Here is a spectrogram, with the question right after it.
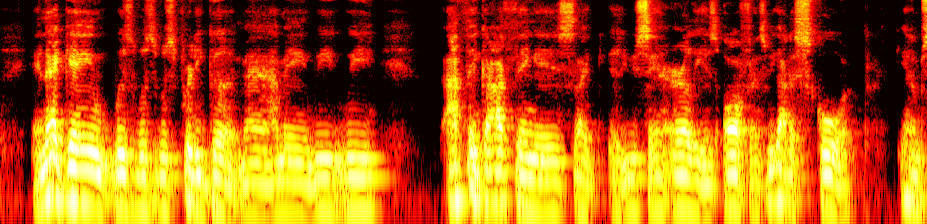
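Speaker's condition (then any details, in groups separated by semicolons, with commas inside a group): No condition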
